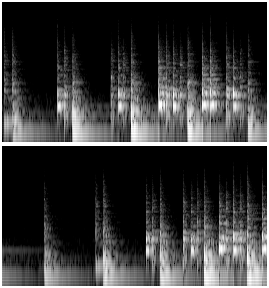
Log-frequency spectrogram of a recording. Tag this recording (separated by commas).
Wood block, Percussion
